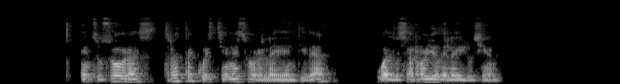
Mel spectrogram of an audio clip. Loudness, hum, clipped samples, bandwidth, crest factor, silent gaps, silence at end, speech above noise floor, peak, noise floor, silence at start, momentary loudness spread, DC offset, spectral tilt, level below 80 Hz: -25 LUFS; none; under 0.1%; 9.6 kHz; 20 dB; none; 1.2 s; 66 dB; -6 dBFS; -90 dBFS; 0.65 s; 9 LU; under 0.1%; -6 dB/octave; -74 dBFS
